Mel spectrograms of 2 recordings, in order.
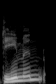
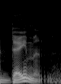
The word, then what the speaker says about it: daemon: important question is it demon or daemon um you know i've heard it pronounced both ways um you know like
